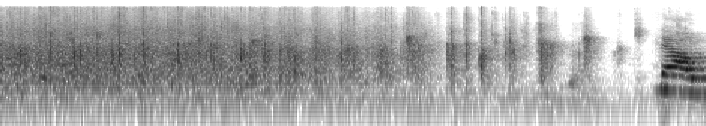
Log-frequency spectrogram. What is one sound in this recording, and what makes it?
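A large crowd of children applauds in an echoing hall, the clapping thinning out and fading.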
